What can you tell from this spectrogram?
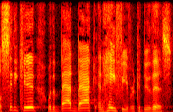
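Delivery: ordinary talk, nothing marked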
